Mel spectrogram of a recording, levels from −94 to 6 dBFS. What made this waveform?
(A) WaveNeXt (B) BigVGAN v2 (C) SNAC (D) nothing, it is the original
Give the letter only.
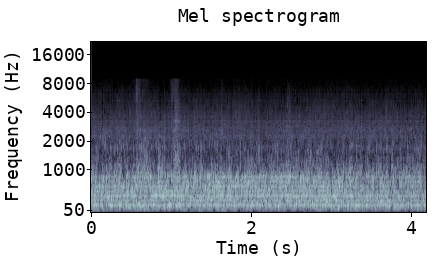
B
